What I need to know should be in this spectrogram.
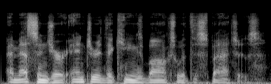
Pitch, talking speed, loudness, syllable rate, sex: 90 Hz, 175 wpm, -17 LUFS, 5.6 syllables/s, male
